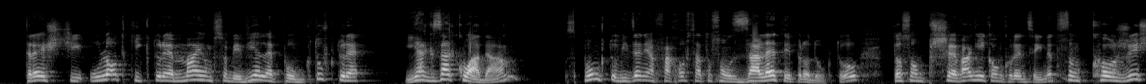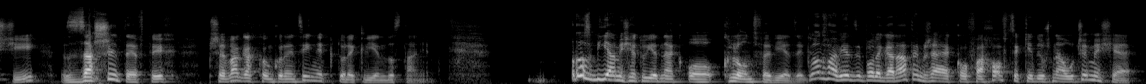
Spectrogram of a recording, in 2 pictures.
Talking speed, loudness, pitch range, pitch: 140 wpm, -25 LUFS, 135-205 Hz, 175 Hz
